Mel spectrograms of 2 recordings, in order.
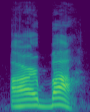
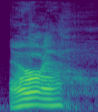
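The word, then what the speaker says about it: ארבע: Arba. The Ein is not pronounced, but it has to be there. The Resh is pronounced, the Shiva is not. You can't say Ara, ba, Ara.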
